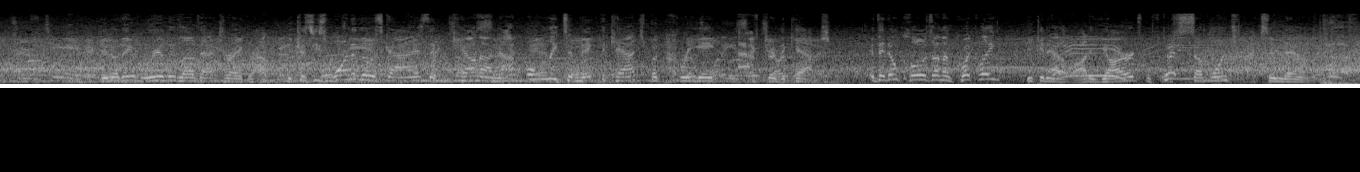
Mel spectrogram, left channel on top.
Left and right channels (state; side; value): silent; right; 60 dB below the other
